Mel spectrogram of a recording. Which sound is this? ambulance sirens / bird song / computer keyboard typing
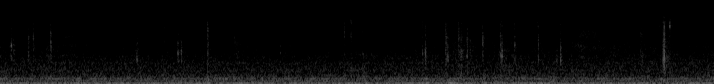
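computer keyboard typing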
